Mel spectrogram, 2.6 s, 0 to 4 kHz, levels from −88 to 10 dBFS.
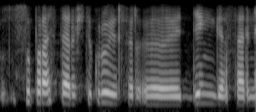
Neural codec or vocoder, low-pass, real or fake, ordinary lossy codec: codec, 24 kHz, 3.1 kbps, DualCodec; 3.6 kHz; fake; Opus, 64 kbps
